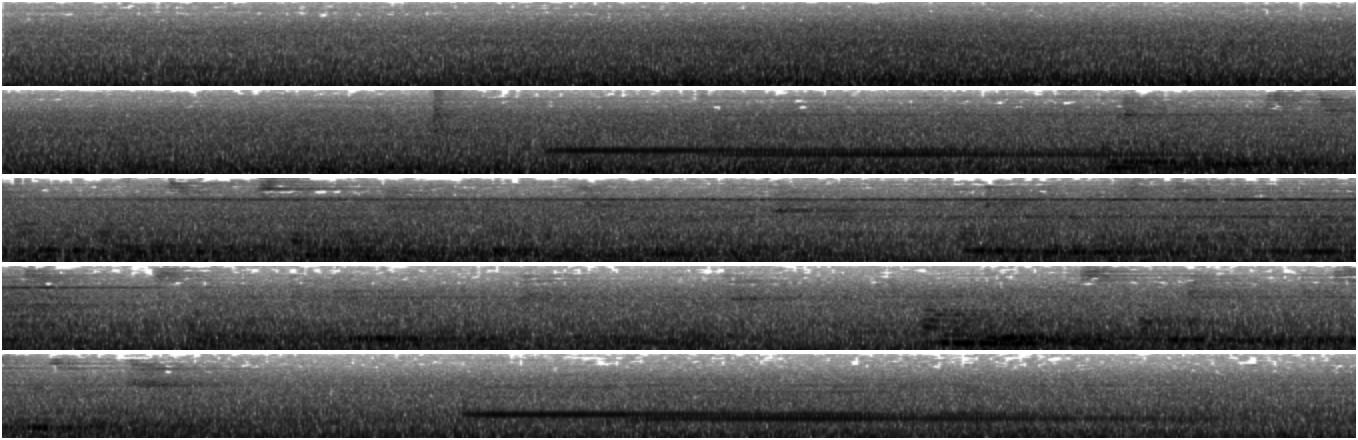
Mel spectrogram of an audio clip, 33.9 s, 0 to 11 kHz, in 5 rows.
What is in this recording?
railway station 6
Krakow railway station ambience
